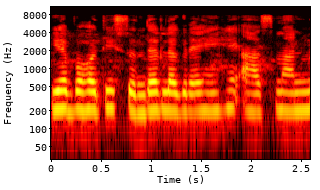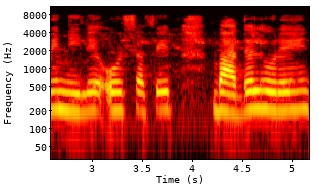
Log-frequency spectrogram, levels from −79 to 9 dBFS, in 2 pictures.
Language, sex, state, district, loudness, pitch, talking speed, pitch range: Hindi, female, Punjab, Fazilka, -20 LUFS, 205 Hz, 185 wpm, 200-210 Hz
